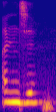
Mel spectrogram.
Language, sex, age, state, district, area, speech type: Malayalam, female, 18-30, Kerala, Kottayam, rural, read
